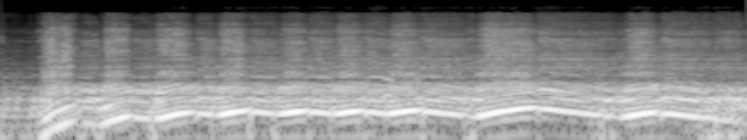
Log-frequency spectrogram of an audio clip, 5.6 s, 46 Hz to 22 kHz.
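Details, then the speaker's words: 1967 Plymouth Valiant two-door sedan, six-cylinder, exhaust off, bought non-running and smoking heavily: raw, loud open-header blats rising and falling with each throttle blip; revs freely and picks up quickly, warming up. "give her some rev oh yeah six cylinders of Fury baby six cylinders of Fury"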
